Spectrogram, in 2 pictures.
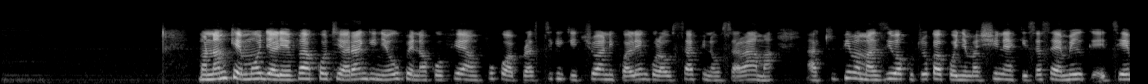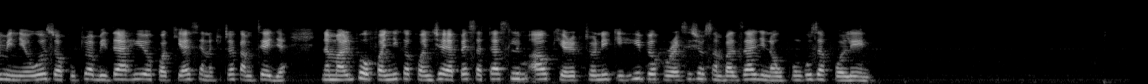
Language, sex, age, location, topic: Swahili, female, 25-35, Dar es Salaam, finance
